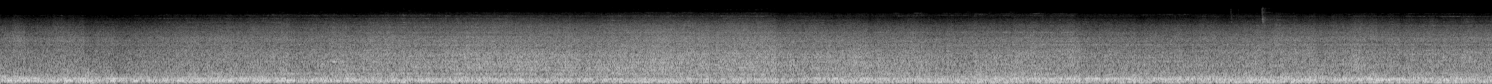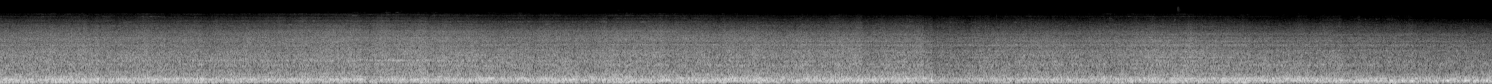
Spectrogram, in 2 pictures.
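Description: Freight train of covered sliding-wall wagons rolling past at speed: a steady loud rumble of wheels on rail and rattling wagon bodies, dipping slightly about 24 seconds in.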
